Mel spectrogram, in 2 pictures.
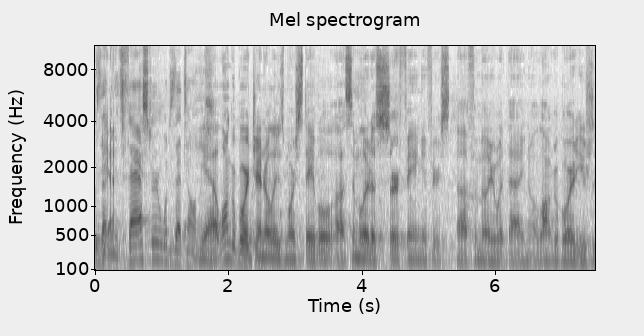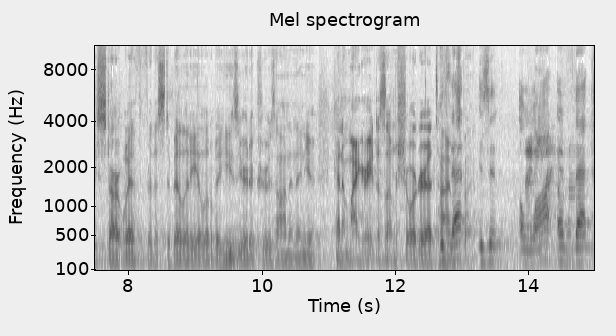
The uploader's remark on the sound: LIVE from LONG BEACH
